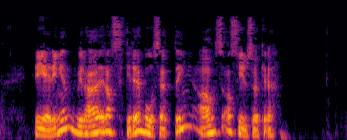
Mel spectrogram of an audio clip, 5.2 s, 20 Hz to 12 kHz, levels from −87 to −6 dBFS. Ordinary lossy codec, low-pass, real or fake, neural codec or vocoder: MP3, 32 kbps; 10.8 kHz; real; none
